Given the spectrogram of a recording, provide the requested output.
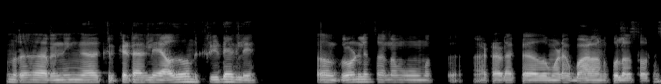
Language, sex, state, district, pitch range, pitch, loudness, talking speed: Kannada, male, Karnataka, Bijapur, 100-110 Hz, 105 Hz, -22 LUFS, 170 wpm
